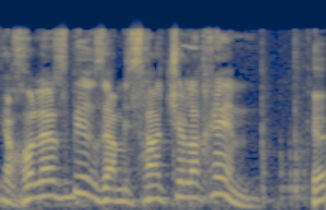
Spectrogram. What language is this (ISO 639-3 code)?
heb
